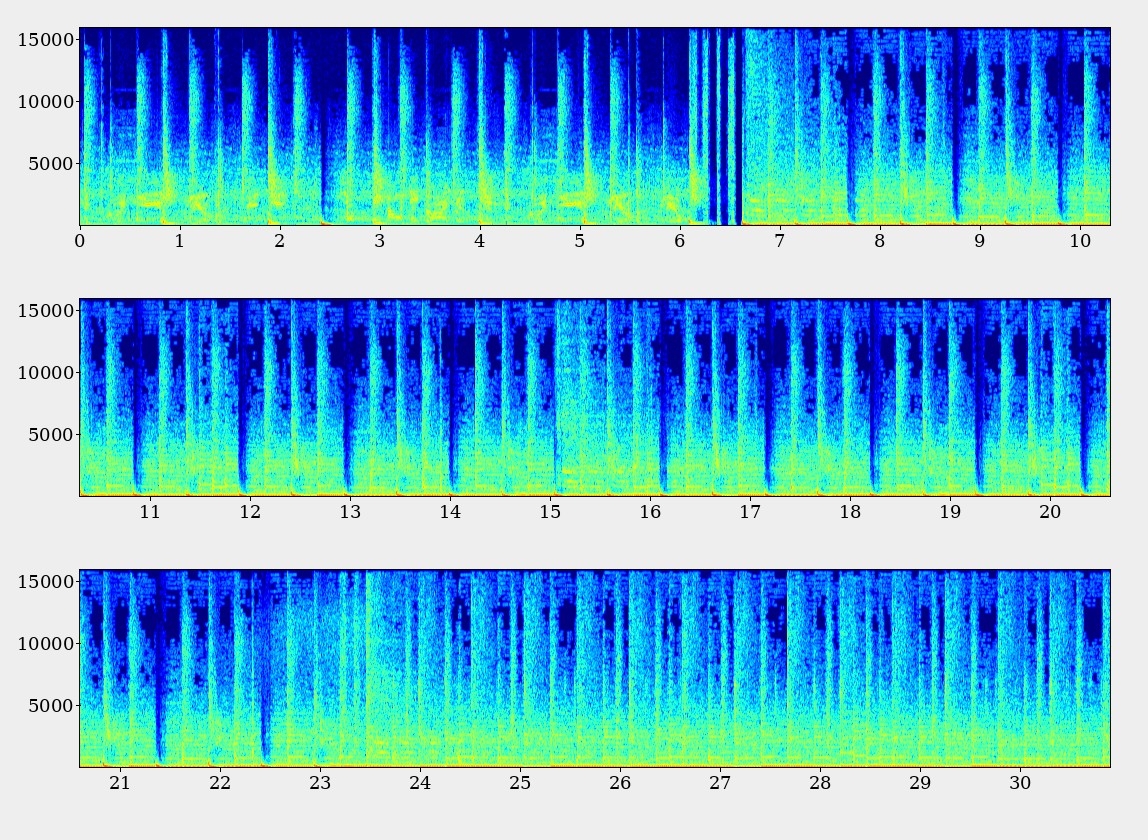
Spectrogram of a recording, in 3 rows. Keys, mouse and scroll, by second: 0.9 click, 2.4-4.1 middle drag, 4.7 click, 5.3 m, 5.8-6.1 scroll up 3, 6.2-6.5 shift+middle drag, 7.4 click, 7.7 m, 8.4 click, 8.6 click, 9.0 click, 9.8 click, 10.0 click, 10.4 click, 10.6 click, 11.4 click, 11.7 m, 12.3 click, 12.7-13.5 middle drag, 13.8 click, 14.2 m, 14.9-16.3 shift+drag, 16.6-16.9 shift+middle drag, 17.0-18.0 middle drag, 19.4-20.8 drag, 21.3-22.4 shift+drag, 22.9-24.0 shift+drag, 24.6-25.0 drag, 25.2 scroll down 3, 25.4-25.8 middle drag, 25.9 scroll up 3, 26.9-28.2 shift+drag, 28.6-29.0 shift+middle drag, 29.3-29.6 middle drag, 29.8 shift+middle click, 30.6 scroll down 2.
